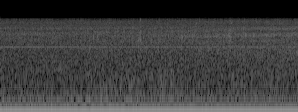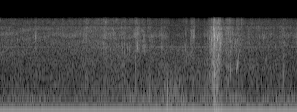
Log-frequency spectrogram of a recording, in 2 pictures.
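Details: Faint low rumble of still outdoor air with a steady thin tone, then a short splashy burst near the tenth second.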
